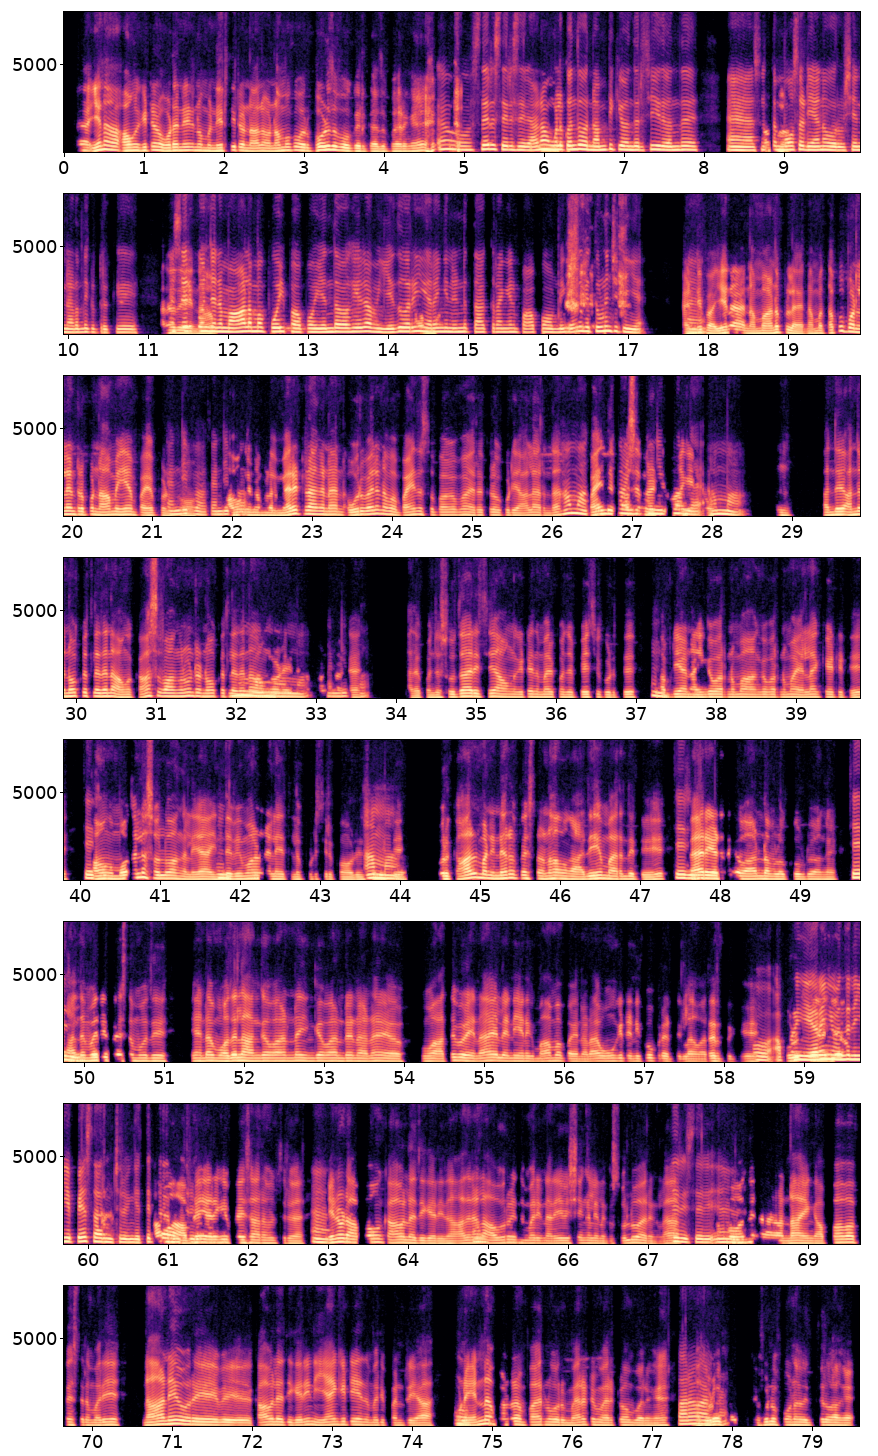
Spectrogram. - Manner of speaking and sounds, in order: tapping; laughing while speaking: "பொழுதுபோக்கு இருக்காது பாருங்க"; other noise; static; other background noise; distorted speech; laugh; wind; mechanical hum; horn; unintelligible speech; chuckle; laughing while speaking: "அவுங்க அதே மறந்துட்டு வேற இடத்துக்கு … இடத்துக்குலாம் வர்றதுக்கு ஒழுங்கா"; unintelligible speech; unintelligible speech
- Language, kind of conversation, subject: Tamil, podcast, எதிர்காலத்தில் தகவலின் நம்பகத்தன்மையை நாம் எப்படிப் பரிசோதிப்போம்?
